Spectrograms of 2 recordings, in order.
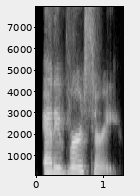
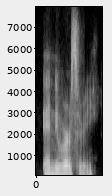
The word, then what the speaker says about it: anniversary: i can repeat please anniversary anniversary thank you renata stress is on the third syllable okay next reneta please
